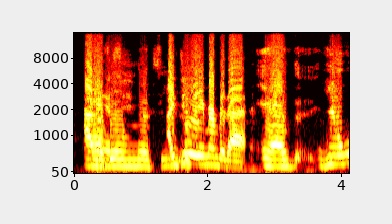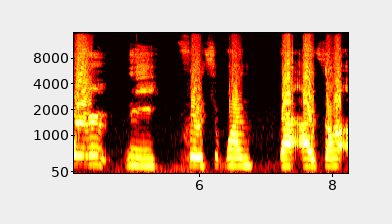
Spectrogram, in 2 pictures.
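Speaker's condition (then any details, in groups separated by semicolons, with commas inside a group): Cerebral palsy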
